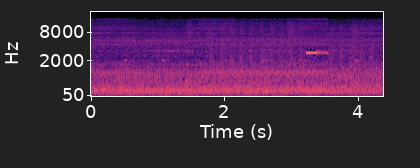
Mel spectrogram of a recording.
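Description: A single short, high-pitched beep from a bedside patient monitor about three seconds in, over a steady hum of room equipment.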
